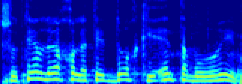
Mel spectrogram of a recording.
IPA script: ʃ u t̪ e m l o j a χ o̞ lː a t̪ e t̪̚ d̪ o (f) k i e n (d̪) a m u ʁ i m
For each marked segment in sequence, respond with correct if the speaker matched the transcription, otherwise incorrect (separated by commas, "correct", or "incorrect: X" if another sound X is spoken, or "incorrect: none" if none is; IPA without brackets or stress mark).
incorrect: χ, incorrect: t̪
